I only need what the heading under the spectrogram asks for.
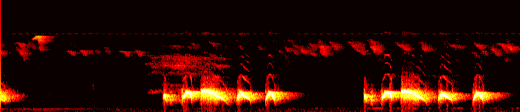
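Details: Lure song of a spotted dove, given to draw replies from other doves: two four-note cooing phrases, soft rolling coos with one stretched middle note, over thin high chirps of small birds.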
